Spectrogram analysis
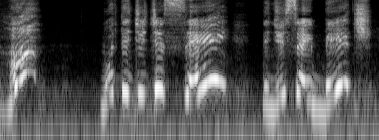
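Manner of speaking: high-pitched shocked American woman. Retold or imitated. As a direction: imitate a stunned, disbelieving listener. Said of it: "na-shock siya".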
